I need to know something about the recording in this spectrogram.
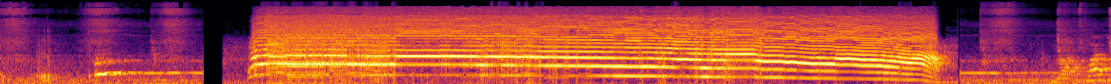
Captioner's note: sound Effect - Man Screaming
